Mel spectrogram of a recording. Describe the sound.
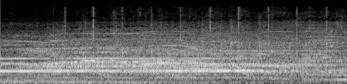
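Children's crowd cheering and shouting at a disco, a loud, continuous, high-pitched roar of many young voices.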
